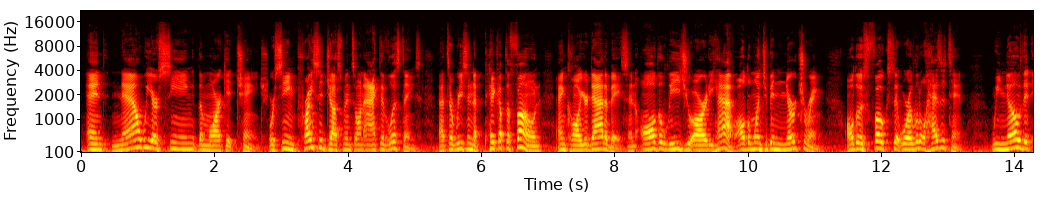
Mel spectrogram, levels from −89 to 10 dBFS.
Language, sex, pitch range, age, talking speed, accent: English, male, 125-180 Hz, 30-49, 215 wpm, American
